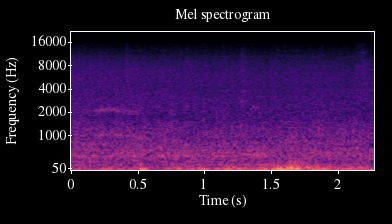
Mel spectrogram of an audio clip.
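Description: Low rumbling wind noise buffeting a clip-on microphone, swelling about one and a half seconds in.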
